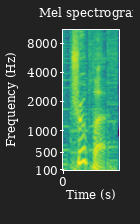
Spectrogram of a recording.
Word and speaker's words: Troopa: It rhymes. Koopa. Troopa.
